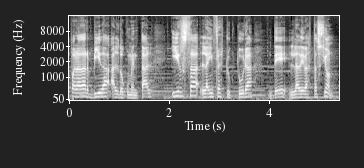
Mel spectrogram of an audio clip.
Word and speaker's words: IRSA: Pues bien, comencemos con una definición para entender qué es lo que es IRSA.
